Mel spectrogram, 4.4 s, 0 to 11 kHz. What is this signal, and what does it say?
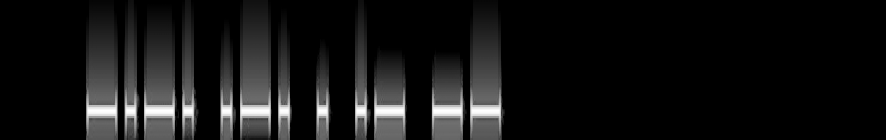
Morse code, heard as a keyed tone, about 25 wpm, 700 Hz. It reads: CREAM
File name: 5 Letter Words - First 3 Letters Given - 25wpm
